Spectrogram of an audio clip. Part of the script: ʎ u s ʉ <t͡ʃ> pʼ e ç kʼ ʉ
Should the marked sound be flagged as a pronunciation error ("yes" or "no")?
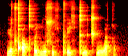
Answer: yes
